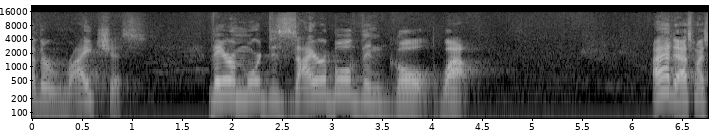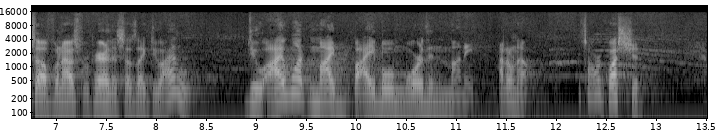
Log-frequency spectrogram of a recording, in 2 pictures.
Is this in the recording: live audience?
yes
